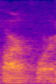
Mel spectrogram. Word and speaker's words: parkour: it the right way, parkour. I know that didn't sound like the way it's spelled, but it's called parkour.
